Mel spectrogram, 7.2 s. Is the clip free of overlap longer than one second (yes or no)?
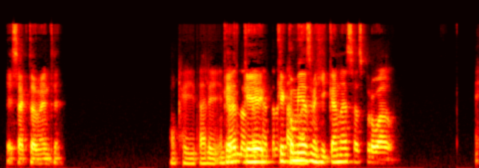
no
